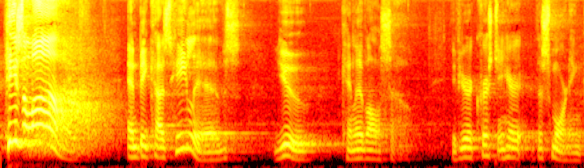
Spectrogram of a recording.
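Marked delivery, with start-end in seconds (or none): 0.1-1.1 much higher, much louder proclamation; preacher shouting the good news; triumphant shout. Acted. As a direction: shout it to the rafters. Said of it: "Really say it again".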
